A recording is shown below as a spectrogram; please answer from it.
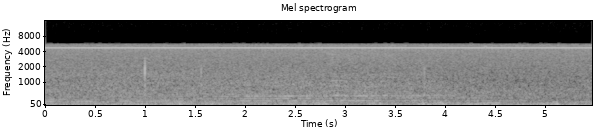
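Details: Honey bees pollinating white and yellow Shasta daisy flowers in a garden in spring or summer; a low, steady droning hum with faint higher overtones, partly buried in constant broadband background hiss.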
